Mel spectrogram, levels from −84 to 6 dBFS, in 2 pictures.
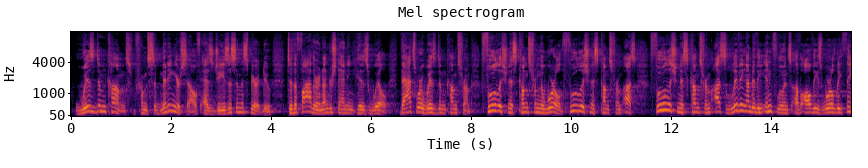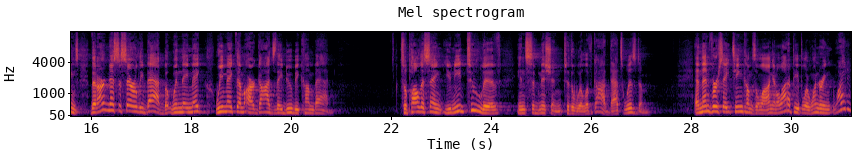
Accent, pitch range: American, 155-215 Hz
